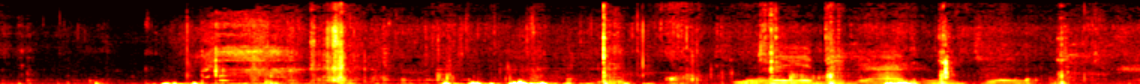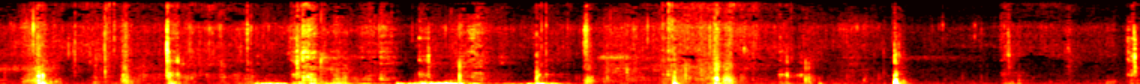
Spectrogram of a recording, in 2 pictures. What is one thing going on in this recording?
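A hoe digs and scrapes into dry, stony soil.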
